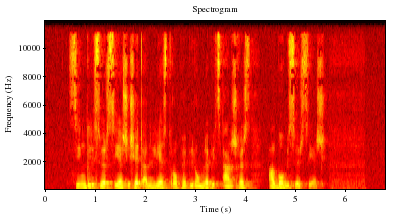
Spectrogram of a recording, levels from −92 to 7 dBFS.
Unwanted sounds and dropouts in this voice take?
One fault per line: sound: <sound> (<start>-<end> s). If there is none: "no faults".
no faults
